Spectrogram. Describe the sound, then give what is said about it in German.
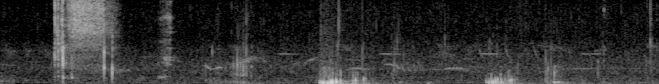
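A bear growls in a few rough, grunting bursts during a hike, starting with a harsh breathy huff and followed by two deeper snarls with short pauses between them. No one speaks. “Ah, lauf, dein Bär!”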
